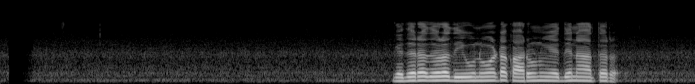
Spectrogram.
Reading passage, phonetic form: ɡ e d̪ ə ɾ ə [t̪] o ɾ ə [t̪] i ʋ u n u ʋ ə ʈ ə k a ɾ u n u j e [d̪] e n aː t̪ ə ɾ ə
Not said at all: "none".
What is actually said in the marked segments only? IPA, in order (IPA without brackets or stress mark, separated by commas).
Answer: d̪, d̪, d̪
